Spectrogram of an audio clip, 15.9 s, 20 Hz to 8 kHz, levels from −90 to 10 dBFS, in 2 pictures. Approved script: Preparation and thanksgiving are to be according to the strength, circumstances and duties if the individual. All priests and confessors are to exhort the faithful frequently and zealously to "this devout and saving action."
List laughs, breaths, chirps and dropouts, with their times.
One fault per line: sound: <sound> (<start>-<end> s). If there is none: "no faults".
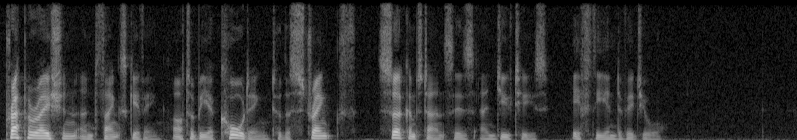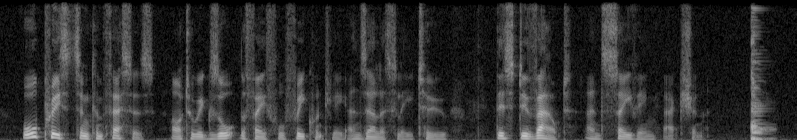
sound: thud (15.5-15.8 s)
